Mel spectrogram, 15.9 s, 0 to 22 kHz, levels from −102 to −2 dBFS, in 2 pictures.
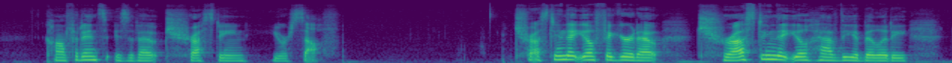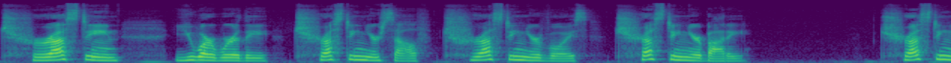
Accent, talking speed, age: American, 115 wpm, 20-39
